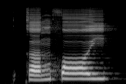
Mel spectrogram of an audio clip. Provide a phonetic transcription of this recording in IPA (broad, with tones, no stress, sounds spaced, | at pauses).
k ɐ˨˥ ŋ f ɔː˥ j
